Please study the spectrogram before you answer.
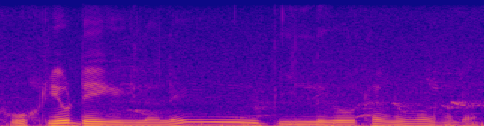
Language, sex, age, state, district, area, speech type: Bodo, male, 30-45, Assam, Udalguri, rural, spontaneous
